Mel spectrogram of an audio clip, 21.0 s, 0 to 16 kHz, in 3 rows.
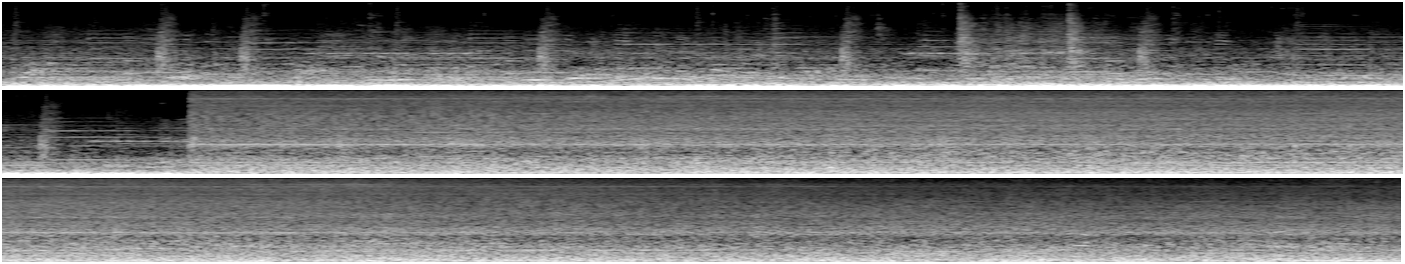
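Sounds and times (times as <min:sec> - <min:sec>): high whine: 0:07.9 - 0:21.0
jet airliner roar: 0:08.0 - 0:21.0.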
